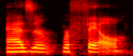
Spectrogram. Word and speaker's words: Aziraphale: Aziraphale.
